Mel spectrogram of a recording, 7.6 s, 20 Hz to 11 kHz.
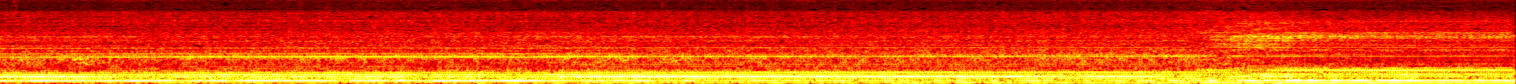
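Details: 1984 Evinrude 6hp two-stroke outboard on a lake test after crankshaft spline repair with a hex-drive extension, reaching 14 mph: a steady, even drone at speed with water rush behind it, no misses or knocks; running healthy.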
